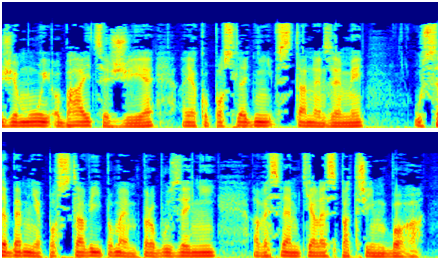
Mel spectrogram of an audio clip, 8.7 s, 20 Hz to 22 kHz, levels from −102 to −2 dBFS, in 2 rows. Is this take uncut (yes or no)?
no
